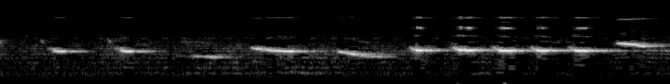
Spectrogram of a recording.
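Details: Campo troupial (Icterus jamacaii) delivering a melodious phrase of separate downslurred whistles, speeding into rapidly repeated rich notes and closing on a higher, sustained whistle; no background noise.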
